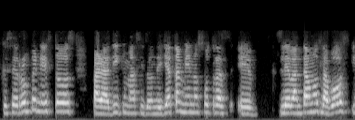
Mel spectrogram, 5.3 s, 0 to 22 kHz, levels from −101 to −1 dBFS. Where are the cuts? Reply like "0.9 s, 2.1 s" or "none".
none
